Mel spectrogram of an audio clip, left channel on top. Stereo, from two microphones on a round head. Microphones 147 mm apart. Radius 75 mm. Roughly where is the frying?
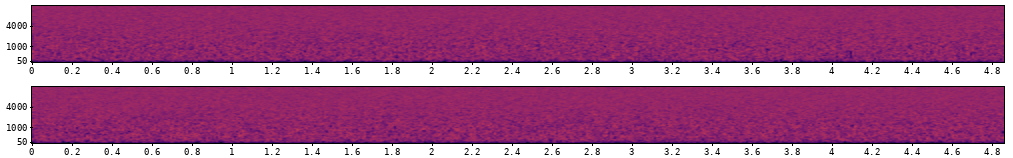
No frying in this recording.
